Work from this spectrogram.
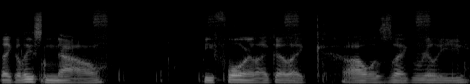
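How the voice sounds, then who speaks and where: A man with a normal speaking voice, a fairly low pitch, fairly even intonation and a fairly slow pace. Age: 30s. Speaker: gaming streamer. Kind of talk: casual live-stream chat.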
